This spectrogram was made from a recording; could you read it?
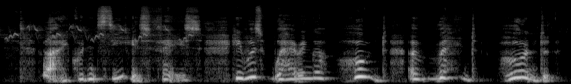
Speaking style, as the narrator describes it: the nobleman sputtered

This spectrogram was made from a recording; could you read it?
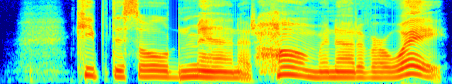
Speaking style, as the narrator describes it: snarled

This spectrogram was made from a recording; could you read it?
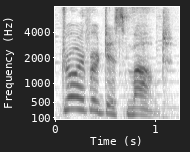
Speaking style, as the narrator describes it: bellows

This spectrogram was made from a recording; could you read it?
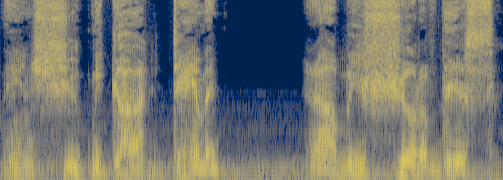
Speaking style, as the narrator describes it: Corporal snarled

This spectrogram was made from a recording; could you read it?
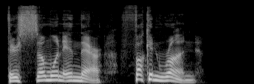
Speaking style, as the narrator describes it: somebody yelled

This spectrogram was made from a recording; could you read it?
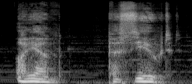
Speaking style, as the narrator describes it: gasped the prince

